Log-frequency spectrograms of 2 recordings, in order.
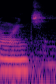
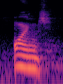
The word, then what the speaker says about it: orange: I'd like an orange. Orange. Orange. Orange. How many syllables do you hear?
